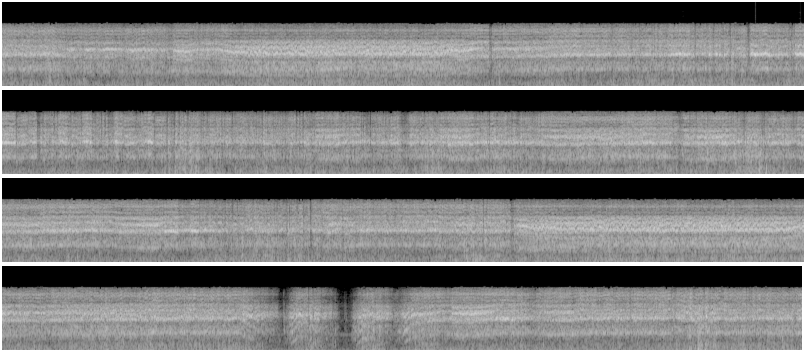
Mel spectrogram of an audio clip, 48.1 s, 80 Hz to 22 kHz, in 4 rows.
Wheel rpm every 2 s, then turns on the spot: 220, 200, 200, 200, 230, 230, 230, 230, 230, 230, 220, 220, 220, 230, 230, 220, 200, 200, 210, 200, 60, 180, 220, 230.
none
